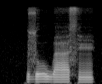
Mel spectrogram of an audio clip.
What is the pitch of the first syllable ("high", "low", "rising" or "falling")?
high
